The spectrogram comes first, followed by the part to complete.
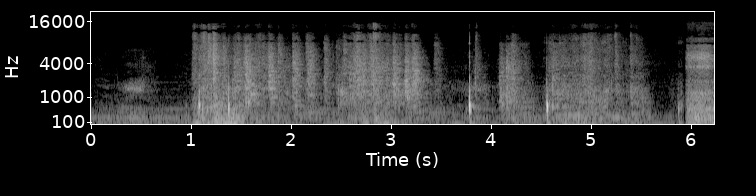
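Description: Faint scratching and scrabbling from an animal trapped inside a wood-burning stove or its flue pipe, starting about a second in, with a few sharp clicks near the start and around the four-second mark.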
